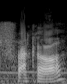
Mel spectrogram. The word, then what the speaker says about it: fracas: Of course, we all know it should be pronounced fracas, of course, like garage.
